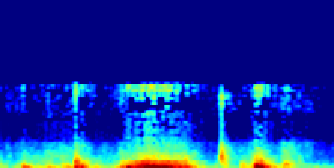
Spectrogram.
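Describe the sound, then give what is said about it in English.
A right-hand drawer holding a flashlight and a bottle opener slides open with a rumbling, wooden scrape, framed by a few sharp knocks and rattles, fairly loud with no talking. “It's in the right-hand drawer next to the bottle opener.”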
